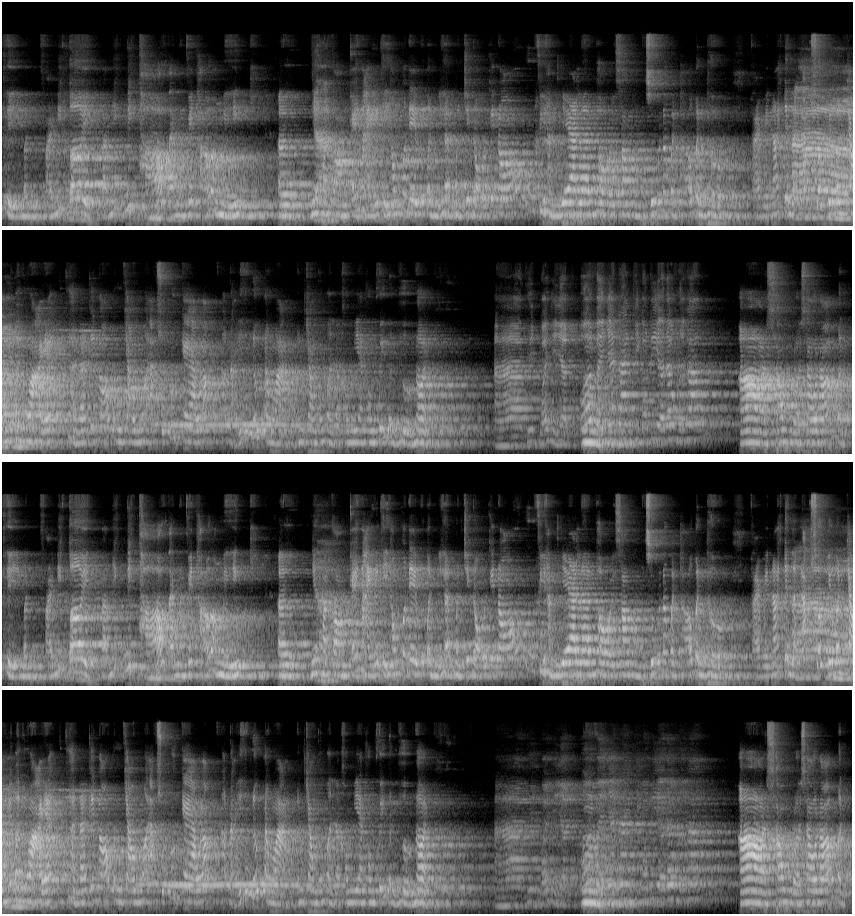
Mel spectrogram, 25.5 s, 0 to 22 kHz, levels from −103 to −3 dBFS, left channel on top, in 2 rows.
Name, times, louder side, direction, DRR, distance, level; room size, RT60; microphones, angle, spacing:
voice 1, 0.1-3.6 4.1-10.9 11.2-19.2 21.5-21.8 23.8-25.4, right 2 dB, 25° right, 4 dB, 1.1 m, -31 dB
voice 2, 4.7-5.0 8.0-8.2 11.8-13.1 20.2-23.4, left 3 dB, 80° left, 2 dB, 1.6 m, -36 dB
Wind, 14.7-18.3 18.8-20.1 20.6-20.7, right 3 dB, 40° right, 0.4 m, -41 dB
19.5 x 6.9 x 6.0 m, 2.4 s
head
